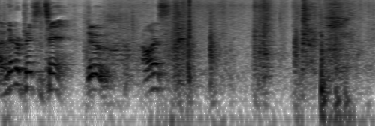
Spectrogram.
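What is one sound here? Cardboard rustles and scrapes as a man handles a box.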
